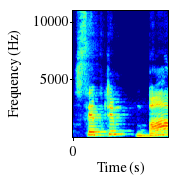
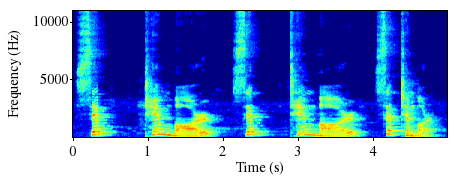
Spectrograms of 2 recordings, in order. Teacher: British উচ্চারণ যারা করি আমরা তখন আর এর সাউন্ডের দরকার হয় না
